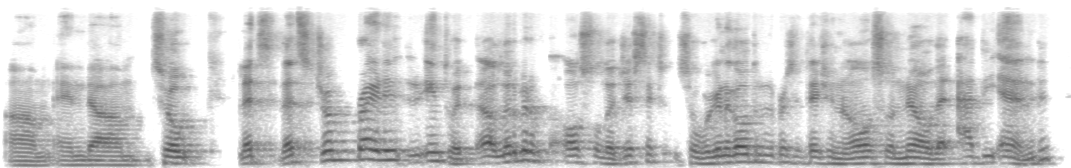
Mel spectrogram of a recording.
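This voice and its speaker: A man's voice: medium pitch, animated, fairly quick, hardly any pauses, darkish tone. A man hosting an online webinar, welcoming his guests and laying out the plan, speaking loosely with fillers. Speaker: webinar host. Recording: echoey room.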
